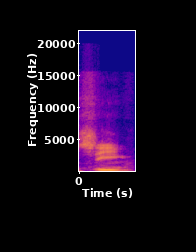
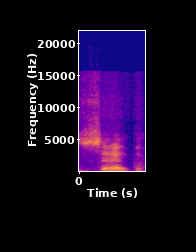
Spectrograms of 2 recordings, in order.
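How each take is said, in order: First: The letter is said the non-Canadian way. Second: The letter is said the Canadian way. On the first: The speaker calls it wrong. "in Canada we don't say Z" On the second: The speaker calls it right. "we say Z"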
